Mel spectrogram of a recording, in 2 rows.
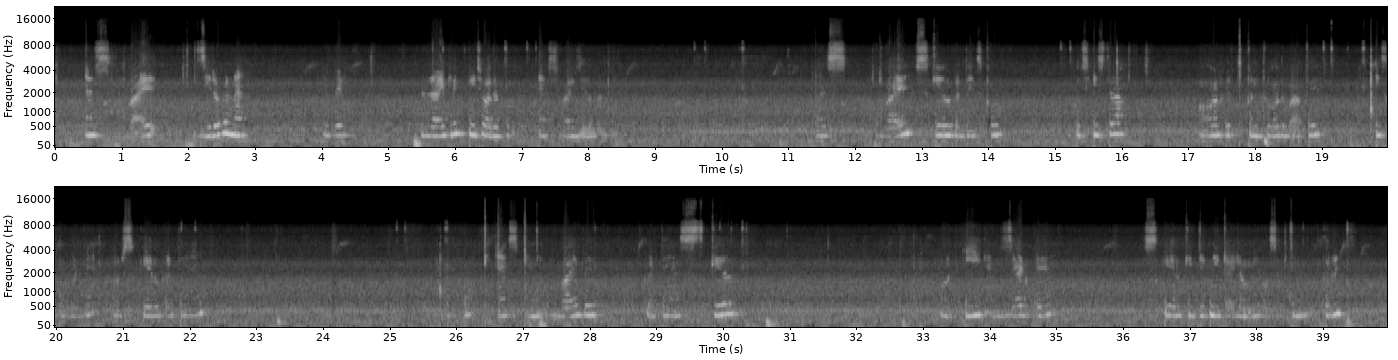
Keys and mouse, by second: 7.0 click, 9.5 ctrl+click, 11.2 s, 19.0 ctrl+click, 23.2 ctrl+s, 25.1 ctrl+click, 26.4 s, 31.0 KP_1, 32.6 e.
